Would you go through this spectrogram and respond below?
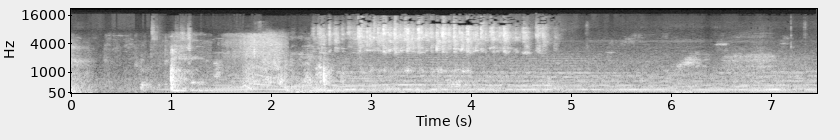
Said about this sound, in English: Whoa. Intimidating dice sounds. I know. Very intimidating dice sounds. That's some dice sounds.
